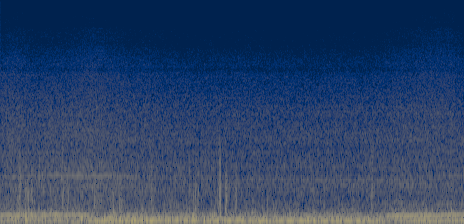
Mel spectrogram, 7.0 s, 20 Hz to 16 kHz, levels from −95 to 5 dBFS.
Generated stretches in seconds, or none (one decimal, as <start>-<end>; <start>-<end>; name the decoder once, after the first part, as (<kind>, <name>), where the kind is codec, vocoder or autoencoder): 0.0-7.0 (vocoder, BigVGAN v2)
